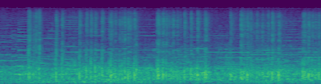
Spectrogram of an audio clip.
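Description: Street parade: a dense, irregular rattle of sharp hits over a haze of crowd noise, with faint bagpipe notes still sounding in places.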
